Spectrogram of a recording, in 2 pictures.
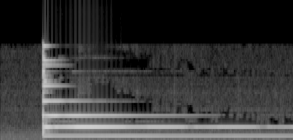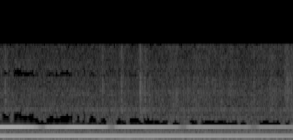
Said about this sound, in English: Now ring the bell one more time. Allow the decay of the bell to guide your thinking mind into silence.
